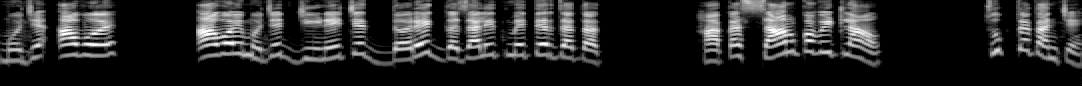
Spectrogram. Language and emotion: Goan Konkani, angry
